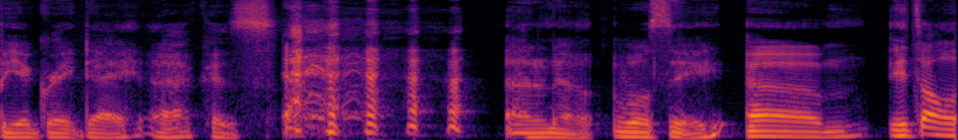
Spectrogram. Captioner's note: laughing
